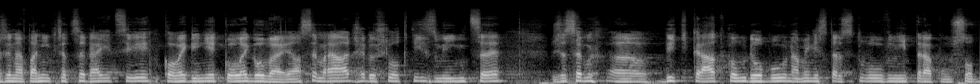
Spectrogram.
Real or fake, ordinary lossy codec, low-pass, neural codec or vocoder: fake; AAC, 48 kbps; 14.4 kHz; codec, 44.1 kHz, 2.6 kbps, DAC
